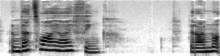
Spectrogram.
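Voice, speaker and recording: In a calm tone, a woman speaks at a very slow pace with a high pitch. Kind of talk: bedtime story reading. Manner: calm, monotone.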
